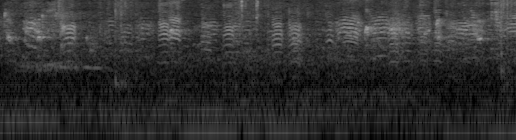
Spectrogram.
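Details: Orange zebra finches chatter with a busy overlap of short, nasal, buzzy beeps and chirps, several birds calling at once over a steady low rumble.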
